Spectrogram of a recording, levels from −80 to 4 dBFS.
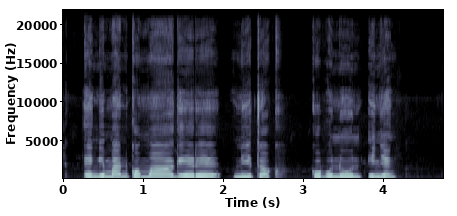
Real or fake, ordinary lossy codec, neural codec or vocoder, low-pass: real; none; none; none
